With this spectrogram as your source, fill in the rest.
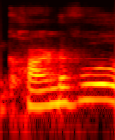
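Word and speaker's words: Karnivool: Carnival is spelled K A R N I V O O L. Like carnival but carnival. Carnival.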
